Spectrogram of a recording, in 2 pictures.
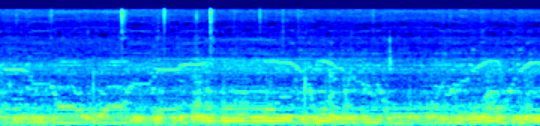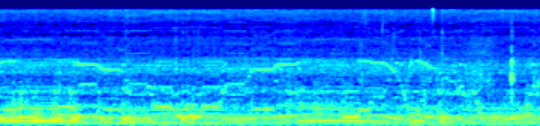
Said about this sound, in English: this should be printing the brim, because I use a brim for bed adhesion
